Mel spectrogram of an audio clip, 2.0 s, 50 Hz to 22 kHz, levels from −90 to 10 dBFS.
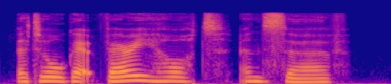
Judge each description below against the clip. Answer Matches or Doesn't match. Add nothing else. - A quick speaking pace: Matches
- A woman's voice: Matches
